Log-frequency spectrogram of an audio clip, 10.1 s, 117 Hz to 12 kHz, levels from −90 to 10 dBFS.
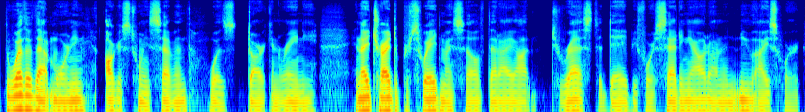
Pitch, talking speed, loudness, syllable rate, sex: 90 Hz, 185 wpm, -24 LUFS, 5.1 syllables/s, male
